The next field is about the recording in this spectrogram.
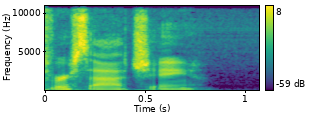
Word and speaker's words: Versace: It's beautiful, but it's pronounced Versace.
